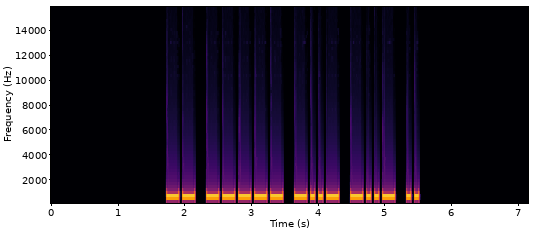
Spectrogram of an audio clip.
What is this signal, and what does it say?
Morse code, heard as a keyed tone, about 20 wpm, 700 Hz. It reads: M0XXI
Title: DXCC-100 Call Signs - 5 Characters - Repeated 3x - 20wpm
